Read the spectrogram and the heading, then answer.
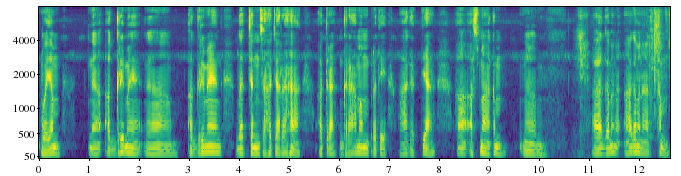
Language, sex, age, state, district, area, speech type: Sanskrit, male, 45-60, Karnataka, Shimoga, rural, spontaneous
